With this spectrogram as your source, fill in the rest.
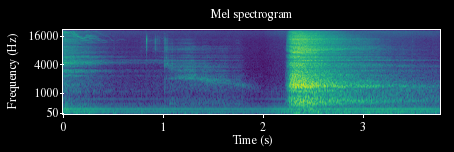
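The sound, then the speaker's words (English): A deep breath: a soft, airy intake rising gently, then a sudden louder, long breathy exhale that slowly fades, with no talking. “Deep breath.”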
